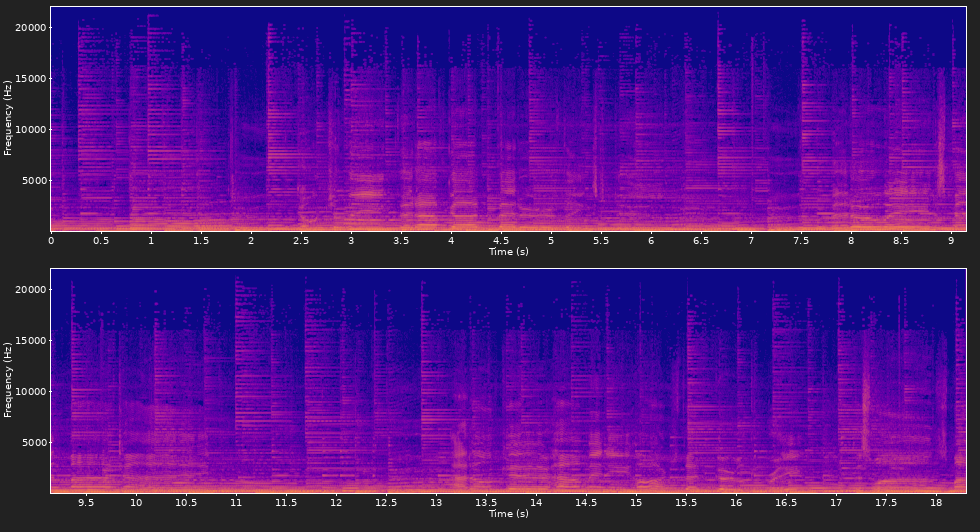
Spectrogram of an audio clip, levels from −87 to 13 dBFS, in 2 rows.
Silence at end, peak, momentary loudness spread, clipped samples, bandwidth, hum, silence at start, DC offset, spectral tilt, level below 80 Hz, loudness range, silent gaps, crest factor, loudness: 0 s; -10 dBFS; 4 LU; under 0.1%; over 20 kHz; none; 0 s; under 0.1%; -6.5 dB/octave; -34 dBFS; 2 LU; none; 14 dB; -24 LUFS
